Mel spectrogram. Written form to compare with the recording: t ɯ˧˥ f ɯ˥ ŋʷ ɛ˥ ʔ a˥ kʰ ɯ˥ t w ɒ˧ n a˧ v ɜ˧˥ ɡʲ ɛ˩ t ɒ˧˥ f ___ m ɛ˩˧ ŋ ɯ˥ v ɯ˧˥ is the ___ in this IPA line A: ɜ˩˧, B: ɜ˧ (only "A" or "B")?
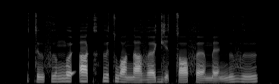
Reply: A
